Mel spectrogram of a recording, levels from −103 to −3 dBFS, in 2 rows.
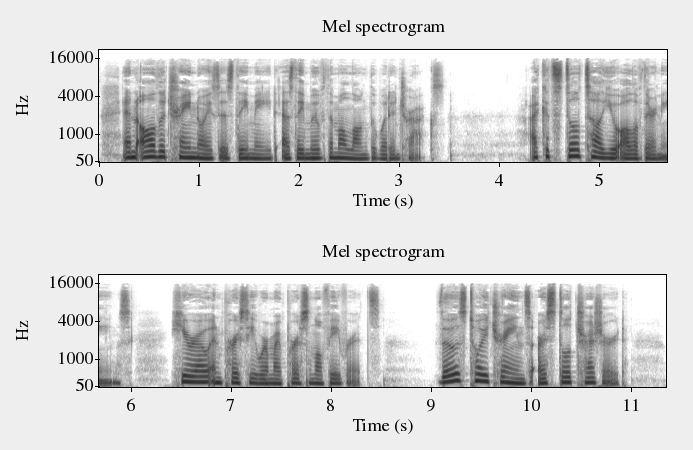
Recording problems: none

